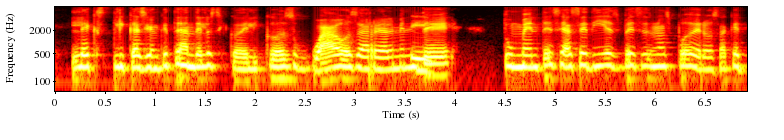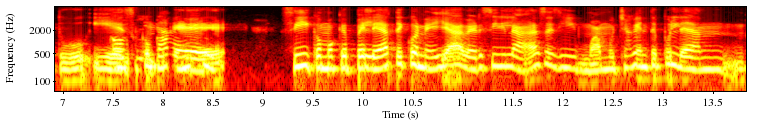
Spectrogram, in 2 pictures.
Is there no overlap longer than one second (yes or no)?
no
